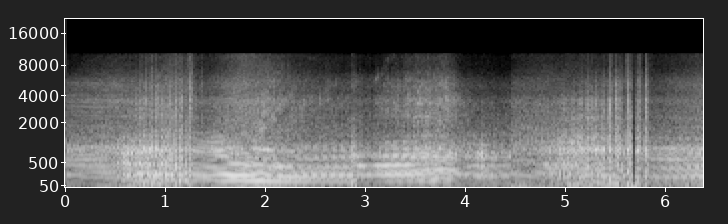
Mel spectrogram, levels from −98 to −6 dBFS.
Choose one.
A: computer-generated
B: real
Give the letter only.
B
